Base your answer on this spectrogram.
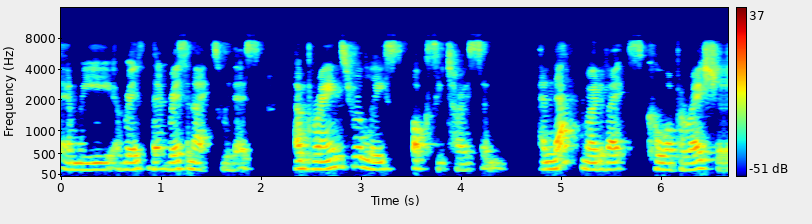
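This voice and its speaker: A woman with an Australian accent, fairly low in pitch, at a fairly slow pace. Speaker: copywriter and webinar presenter. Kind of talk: webinar presentation. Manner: animated.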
